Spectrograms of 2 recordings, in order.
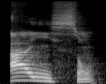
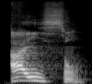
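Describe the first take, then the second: No difference in how they are said.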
